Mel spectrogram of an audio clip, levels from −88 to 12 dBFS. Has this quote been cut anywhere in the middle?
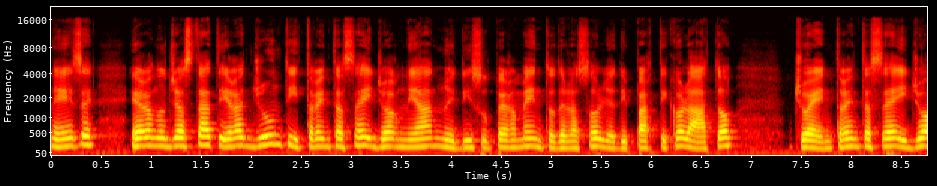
no; 0 cuts

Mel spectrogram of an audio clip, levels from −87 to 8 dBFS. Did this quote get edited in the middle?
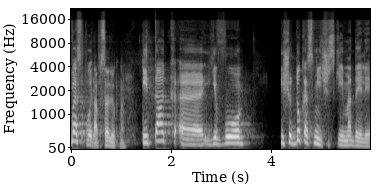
no; 0 cuts

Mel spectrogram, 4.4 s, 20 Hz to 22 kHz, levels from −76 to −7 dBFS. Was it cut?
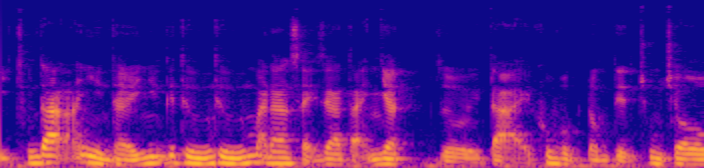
yes; 1 cut; at 1.3 s

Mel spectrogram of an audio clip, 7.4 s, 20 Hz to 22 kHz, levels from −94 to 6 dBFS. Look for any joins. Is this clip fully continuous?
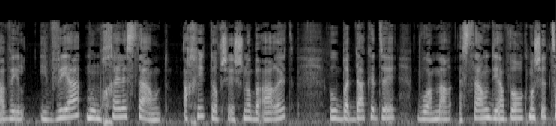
yes; 0 cuts

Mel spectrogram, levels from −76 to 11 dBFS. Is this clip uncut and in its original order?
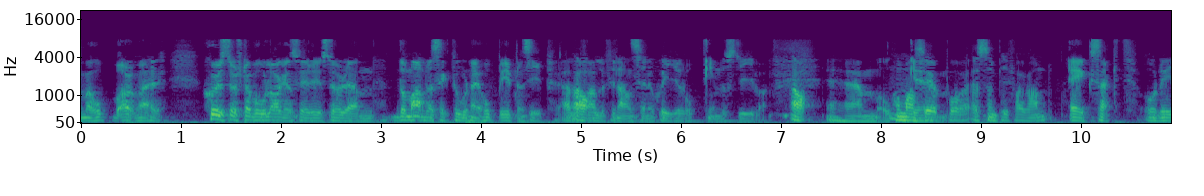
no; 1 cut; at 6.0 s

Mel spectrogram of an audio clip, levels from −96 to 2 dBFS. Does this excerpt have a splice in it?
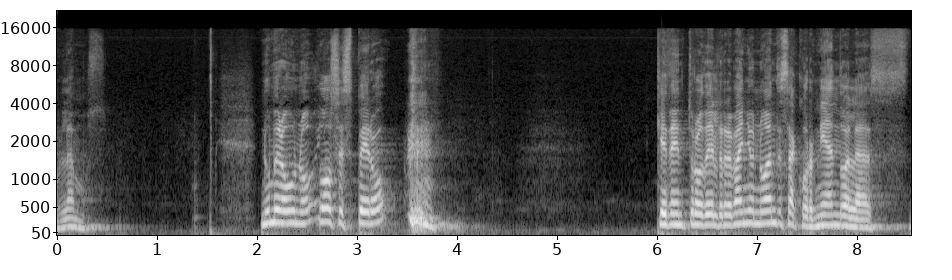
yes; 1 cut; at 2.6 s

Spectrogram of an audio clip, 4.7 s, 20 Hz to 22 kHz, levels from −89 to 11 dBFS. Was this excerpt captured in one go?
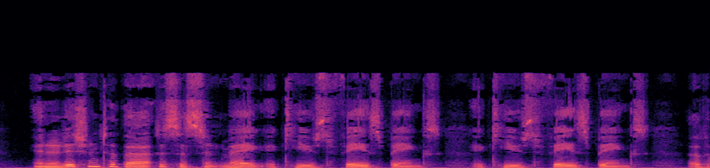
no; 2 cuts; at 1.1 s, 3.1 s

